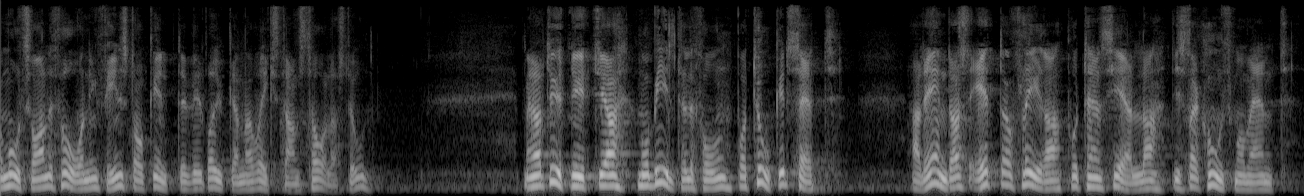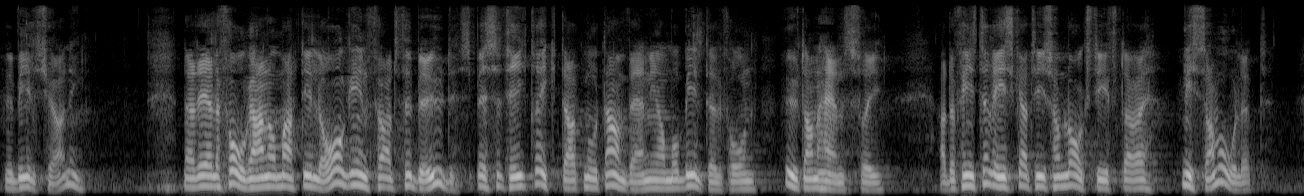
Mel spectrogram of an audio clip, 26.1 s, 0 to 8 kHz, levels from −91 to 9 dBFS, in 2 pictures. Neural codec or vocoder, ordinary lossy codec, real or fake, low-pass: none; AAC, 32 kbps; real; 7.2 kHz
